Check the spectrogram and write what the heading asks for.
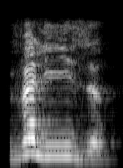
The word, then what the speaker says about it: valise: Valise. Alors le Z de valise, c'est le Z de oiseau, parce qu'il est entre deux voyelles, il y a un I et un E.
